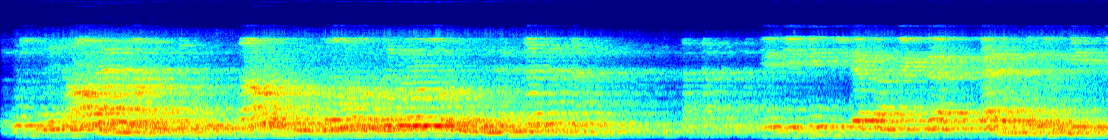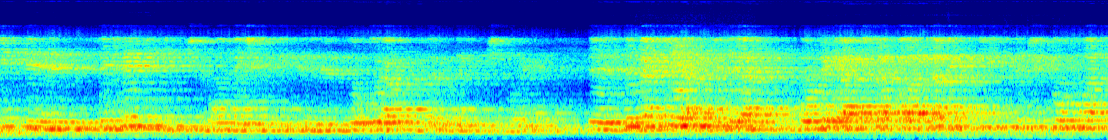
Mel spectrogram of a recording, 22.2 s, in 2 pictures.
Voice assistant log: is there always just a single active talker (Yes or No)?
Yes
